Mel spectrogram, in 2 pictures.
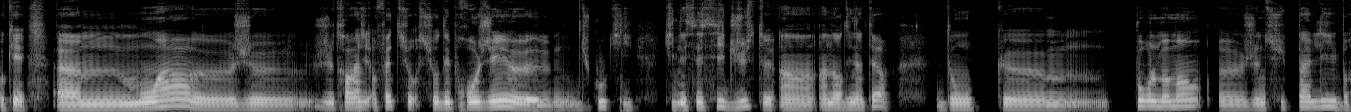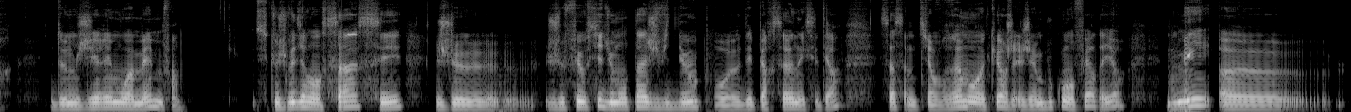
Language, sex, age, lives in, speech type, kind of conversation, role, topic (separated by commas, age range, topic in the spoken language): French, male, 18-19, France, conversation, podcast, guest, Qu’est-ce qui compte le plus pour toi dans la vie ?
